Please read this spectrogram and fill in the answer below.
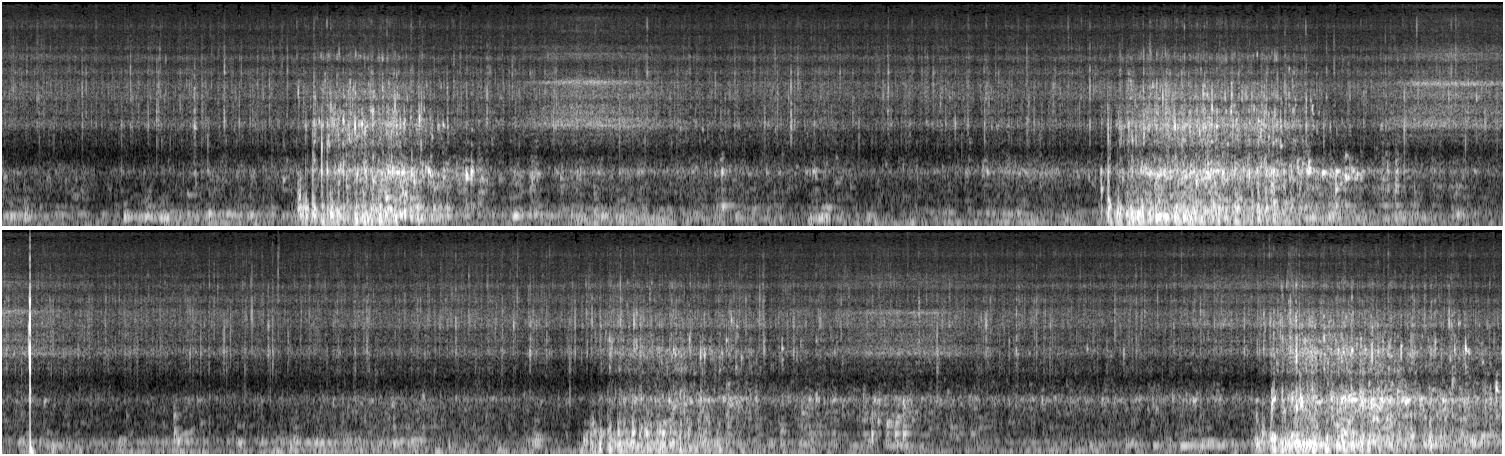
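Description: Scuba diver's breathing heard underwater: four bursts of bubbles from exhaling through the regulator, roughly every eight seconds and each lasting two to three seconds, with a quieter steady hiss between them. A single sharp click comes about halfway through.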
